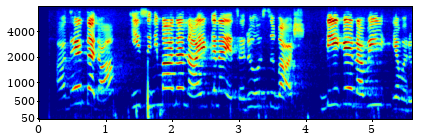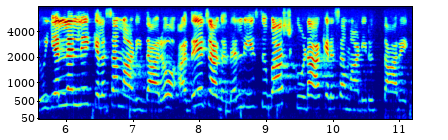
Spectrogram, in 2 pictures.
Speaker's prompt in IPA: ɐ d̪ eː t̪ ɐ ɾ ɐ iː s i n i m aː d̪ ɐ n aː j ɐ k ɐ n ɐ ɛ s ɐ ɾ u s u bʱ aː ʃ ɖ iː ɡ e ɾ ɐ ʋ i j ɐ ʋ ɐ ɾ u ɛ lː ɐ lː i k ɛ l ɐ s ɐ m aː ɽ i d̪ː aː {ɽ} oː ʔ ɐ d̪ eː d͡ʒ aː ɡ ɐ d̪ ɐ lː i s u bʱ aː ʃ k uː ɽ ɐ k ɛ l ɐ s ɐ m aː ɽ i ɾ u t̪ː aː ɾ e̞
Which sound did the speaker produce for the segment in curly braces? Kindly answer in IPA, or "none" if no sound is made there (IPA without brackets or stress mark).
ɾ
